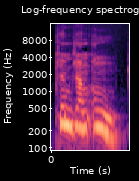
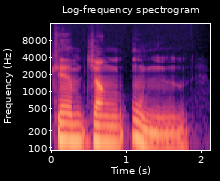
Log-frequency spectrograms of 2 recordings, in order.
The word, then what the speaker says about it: Kim Jong-un: Kim Jong-un. – Kim Jong-un.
